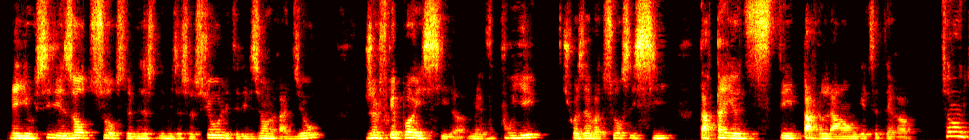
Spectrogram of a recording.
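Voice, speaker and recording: Chatty man teaching a webinar. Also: fairly high pitch. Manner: explanatory, conversational, many fillers and restarts. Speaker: librarian giving a webinar. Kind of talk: screen-share tutorial.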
